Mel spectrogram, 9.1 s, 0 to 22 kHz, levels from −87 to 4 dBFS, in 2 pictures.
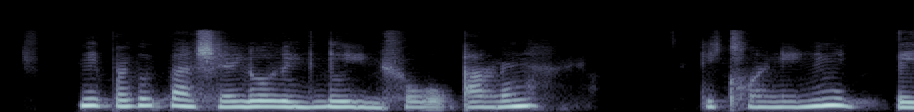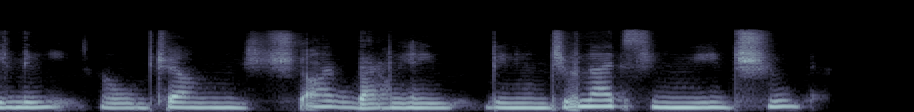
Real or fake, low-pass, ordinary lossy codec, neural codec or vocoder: fake; 7.2 kHz; MP3, 48 kbps; codec, 16 kHz, 0.5 kbps, FreqCodec, larger model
